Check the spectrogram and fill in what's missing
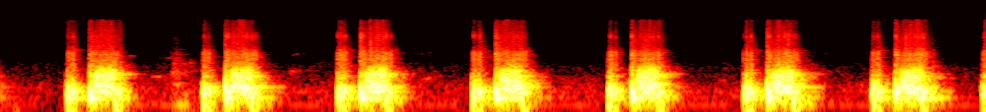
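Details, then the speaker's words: Mitral valve prolapse: a midsystolic click followed by a late systolic murmur of mitral regurgitation. "Vean cómo a la mitad de la sístole se escucha un clic y posterior a ese clic en el soplo. Eso nos dice que es un prolapso."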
